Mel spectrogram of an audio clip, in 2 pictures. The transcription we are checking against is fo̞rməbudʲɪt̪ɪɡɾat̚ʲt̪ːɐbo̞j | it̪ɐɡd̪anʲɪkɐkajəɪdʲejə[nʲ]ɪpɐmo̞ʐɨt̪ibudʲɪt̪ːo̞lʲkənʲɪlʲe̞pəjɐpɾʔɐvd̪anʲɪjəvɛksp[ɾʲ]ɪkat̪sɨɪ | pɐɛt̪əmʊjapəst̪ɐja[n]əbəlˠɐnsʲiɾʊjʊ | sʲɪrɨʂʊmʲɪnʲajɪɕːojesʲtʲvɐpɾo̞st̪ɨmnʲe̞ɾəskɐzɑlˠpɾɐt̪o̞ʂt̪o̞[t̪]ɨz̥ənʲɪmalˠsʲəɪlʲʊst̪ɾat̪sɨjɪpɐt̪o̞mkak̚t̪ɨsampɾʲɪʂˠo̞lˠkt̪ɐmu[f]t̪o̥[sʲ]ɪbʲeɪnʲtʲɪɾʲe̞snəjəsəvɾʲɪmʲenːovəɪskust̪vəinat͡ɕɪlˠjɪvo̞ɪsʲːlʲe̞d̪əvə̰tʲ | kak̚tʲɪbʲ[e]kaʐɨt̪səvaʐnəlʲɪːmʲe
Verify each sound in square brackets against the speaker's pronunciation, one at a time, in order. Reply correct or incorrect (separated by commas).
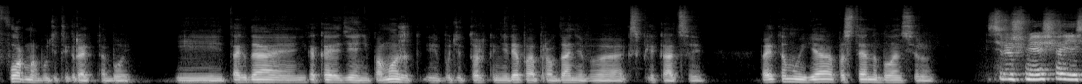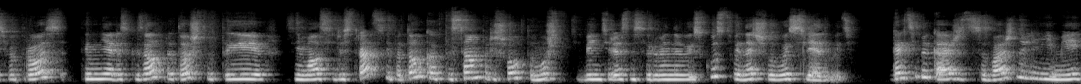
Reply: correct, incorrect, incorrect, correct, incorrect, incorrect, correct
